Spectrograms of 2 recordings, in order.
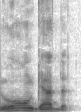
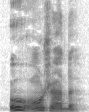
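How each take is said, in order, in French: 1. Le g est dur, comme le g dans go. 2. Le g est doux, comme le s dans measure. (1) "Sans le E, ... ça donnerait une orangade" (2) "si je veux maintenant que ça fasse ja, il faut alors y glisser un E"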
